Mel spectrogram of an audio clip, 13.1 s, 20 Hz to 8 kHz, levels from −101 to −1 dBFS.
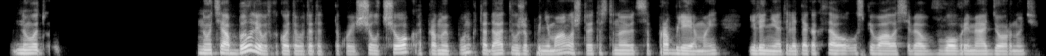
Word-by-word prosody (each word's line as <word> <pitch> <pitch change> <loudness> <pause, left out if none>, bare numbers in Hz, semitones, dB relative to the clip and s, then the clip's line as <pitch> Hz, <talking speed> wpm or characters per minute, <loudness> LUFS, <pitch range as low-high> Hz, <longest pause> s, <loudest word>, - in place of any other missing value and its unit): Ну, 130 -1 +1
вот, 130 0 +1
э - - -20 1.8
Ну, 130 -1 +2
у - - +3
тя 130 0 +5
был 125 - +5
ли 200 -11 +6
вот 110 -3 -3
какой-то 115 -1 0
вот 105 - -6
этот 110 0 -5
такой 105 -1 -8
щелчок, 135 +9 +2
отправной 120 -1 -1
пункт, 135 +9 -7
тогда 125 +3 +2
ты - - -9
уже 120 0 -2
понимала, 120 +5 -1
что 130 -2 -6
это 120 +2 -4
становится 120 -1 -3
проблемой 120 -2 0 0.3
или 120 0 +1
нет, 110 -2 0
или 110 -2 -1
ты 120 - 0
как-то 120 +1 0
успевала 115 -1 0
себя 110 0 -2
вовремя 115 +1 0
одернуть? 110 0 -2
115 Hz, 150 wpm, -24 LUFS, 110-125 Hz, 1.8 s, ли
